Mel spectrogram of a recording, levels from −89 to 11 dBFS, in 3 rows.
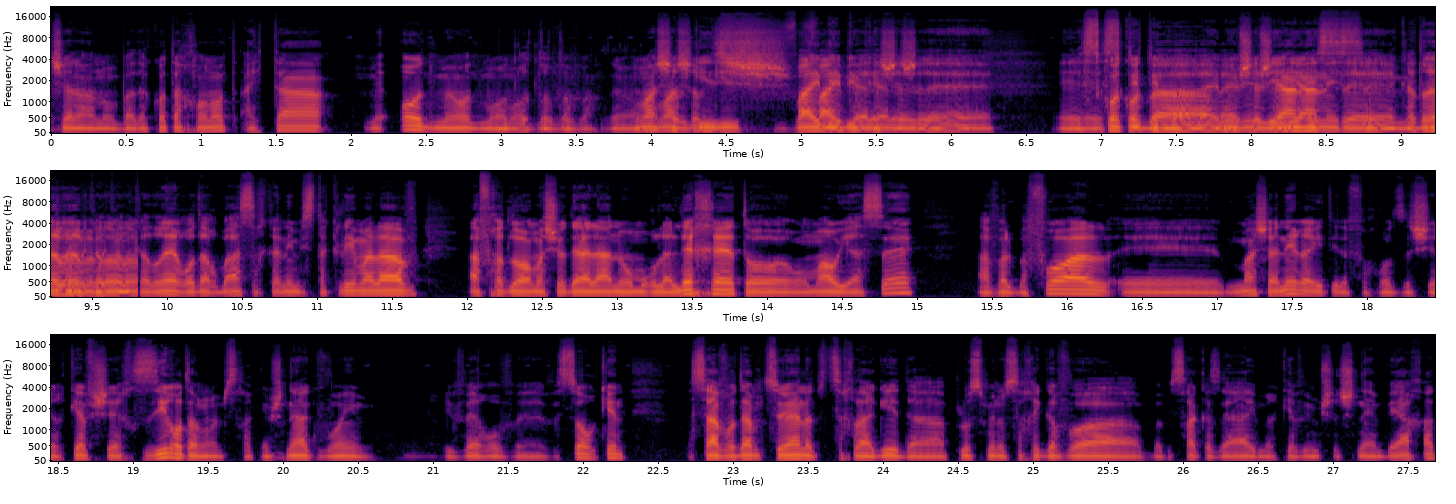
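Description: From 2.98 to 9.80 s, a doubled audio track: an equally loud, dry copy trails by roughly 150 ms, likely from a slower capture path, drawing offset twin waveform envelopes.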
